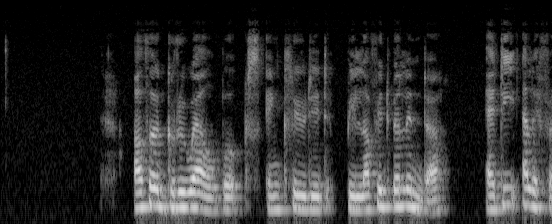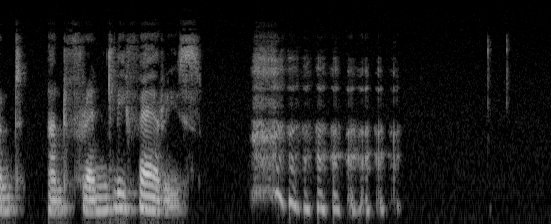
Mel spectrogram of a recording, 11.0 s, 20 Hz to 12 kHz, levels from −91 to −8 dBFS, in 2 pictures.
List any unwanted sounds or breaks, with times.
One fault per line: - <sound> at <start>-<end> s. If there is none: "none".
- laugh at 8.0-9.6 s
